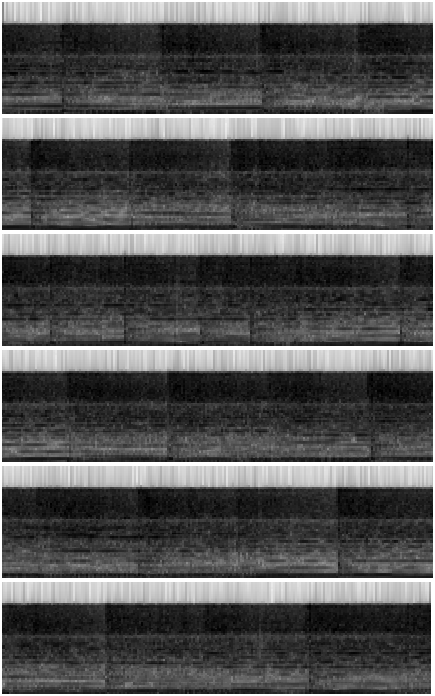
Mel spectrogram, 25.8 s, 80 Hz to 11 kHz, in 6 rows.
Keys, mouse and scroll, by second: 3.2 click, 3.3 click, 3.4 click, 5.2 click, 5.4 click, 7.9 click, 8.2 click, 8.5 click, 8.6 click, 8.7 click, 11.2 click, 11.5 click, 11.7 click, 12.6 click, 13.2 click, 13.6 click, 15.4 click, 19.9 click, 22.1 click, 22.3 click, 24.8 click, 24.9 click.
